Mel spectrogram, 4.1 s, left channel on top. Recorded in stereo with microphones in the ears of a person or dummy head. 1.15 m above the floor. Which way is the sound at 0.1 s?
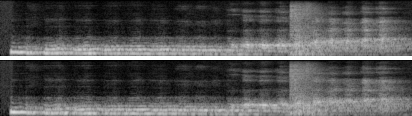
55° right (ahead or behind).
